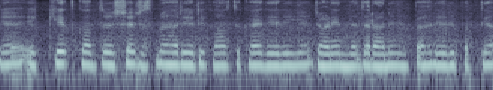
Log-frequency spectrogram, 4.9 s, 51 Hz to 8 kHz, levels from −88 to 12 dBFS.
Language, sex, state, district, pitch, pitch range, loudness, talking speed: Hindi, female, Uttar Pradesh, Jyotiba Phule Nagar, 205 Hz, 200-215 Hz, -17 LUFS, 230 wpm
